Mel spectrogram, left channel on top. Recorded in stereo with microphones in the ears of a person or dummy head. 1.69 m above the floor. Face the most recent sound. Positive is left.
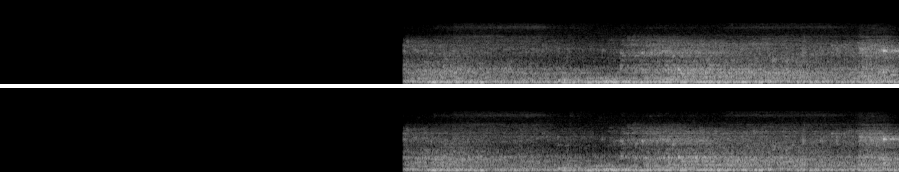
turn(degrees=5)  # may be behind; listen again after turning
